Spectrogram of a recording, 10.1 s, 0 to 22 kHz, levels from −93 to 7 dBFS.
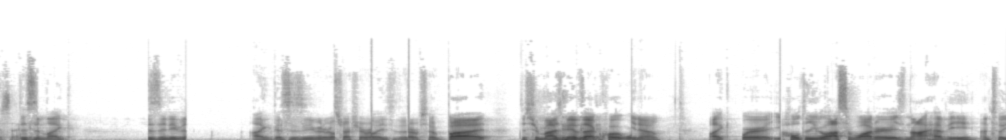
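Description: Chunks out of order jumble the speech at 0.37–1.86 s, 3.34–4.09 s after "like this isn't even" (before "our episode but this"), and 6.32–7.80 s before "holding a glass of". A 0.37 s block plays three chunks late, or one chunk late in the middle case, leaving three hard joins. Unlike a dropout, nothing is lost; only the order is wrong.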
